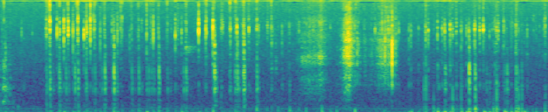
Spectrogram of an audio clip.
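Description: A small, hollow, closed Harry Potter DVD case of hard plastic with a printed cover sleeve is held in one hand near the microphone and tapped with the fingertips and nails of the other hand. Quick, irregular clicky taps with short, dull knocks follow one another in a dense, uneven patter.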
